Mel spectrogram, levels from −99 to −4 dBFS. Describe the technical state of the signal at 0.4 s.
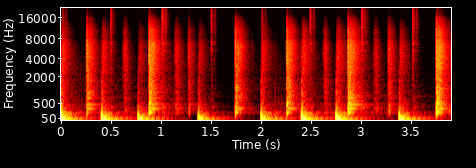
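At 0.4 s the signal is intact, with no dropout, distortion, glitch or other technical fault audible at that moment.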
